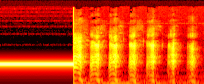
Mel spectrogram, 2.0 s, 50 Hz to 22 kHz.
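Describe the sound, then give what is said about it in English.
A loud, steady censor bleep tone holds for under a second, then cuts off abruptly into a burst of rhythmic, pulsing laughter. “Who every 20 minutes goes beep, like, okay.”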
